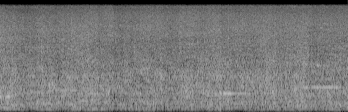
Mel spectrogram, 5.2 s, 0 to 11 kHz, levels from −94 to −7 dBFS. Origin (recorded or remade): remade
